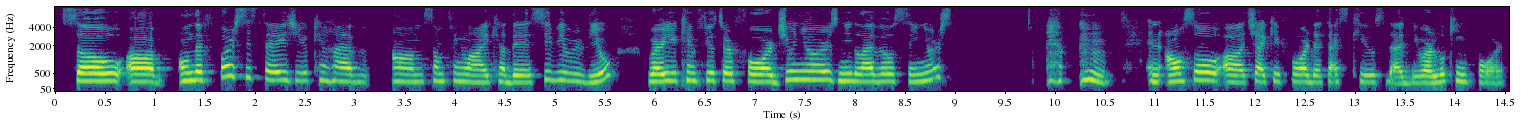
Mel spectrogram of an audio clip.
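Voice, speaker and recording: A woman's voice: a little high, fairly even intonation, unhurried, warm tone. A young Brazilian woman with a Brazilian accent giving an informal online presentation in a conversational, hesitant way over a headset. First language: Portuguese. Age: young adult. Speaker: presenter, software testing specialist. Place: small room at home, indoors. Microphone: earphone headset on video call.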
